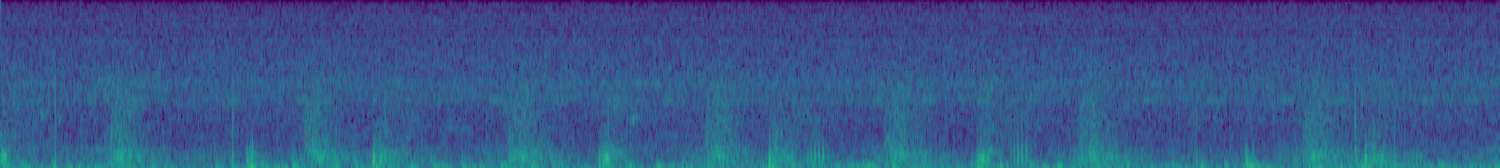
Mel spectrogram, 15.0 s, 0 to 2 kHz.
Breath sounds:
Inhalation: 0.87-1.54 s, 2.96-3.63 s, 4.98-5.64 s, 6.95-7.62 s, 8.84-9.50 s, 12.92-13.58 s
Exhalation: 3.65-4.31 s, 5.89-6.55 s, 7.68-8.34 s, 9.73-10.39 s, 13.61-14.27 s

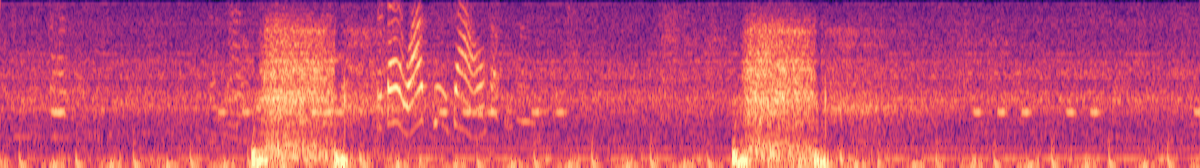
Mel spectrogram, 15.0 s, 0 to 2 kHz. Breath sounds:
Inhalation: 3.07-4.44 s, 9.06-10.44 s
Exhalation: 10.28-12.37 s

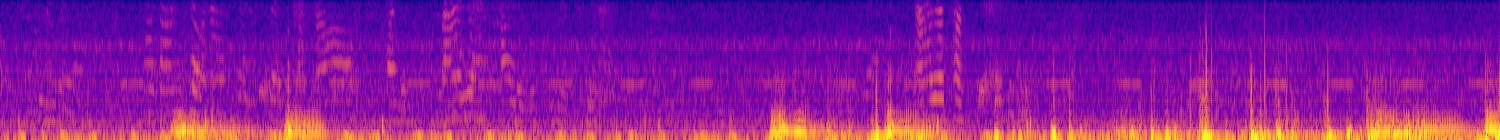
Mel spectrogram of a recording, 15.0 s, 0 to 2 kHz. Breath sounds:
Inhalation: 1.59-2.75 s, 7.64-8.66 s, 13.66-14.84 s
Exhalation: 2.79-3.53 s, 8.68-9.50 s, 14.84-15.00 s
Crackles: 1.59-2.75 s, 2.79-3.53 s, 7.64-8.66 s, 8.68-9.50 s, 13.69-14.82 s, 14.84-15.00 s

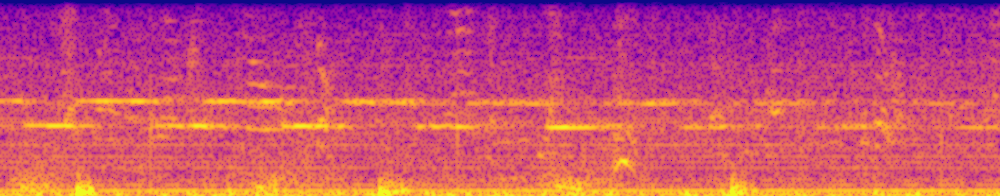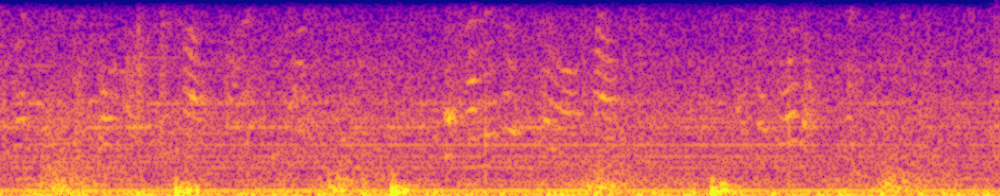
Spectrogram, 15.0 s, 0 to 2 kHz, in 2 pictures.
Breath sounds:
Inhalation: 1.84-2.70 s, 3.89-4.55 s, 7.80-8.79 s, 9.79-10.40 s, 11.86-12.77 s
Exhalation: 0.46-0.76 s, 2.77-3.11 s, 5.41-5.79 s, 8.82-9.17 s, 10.42-10.76 s, 12.85-13.17 s

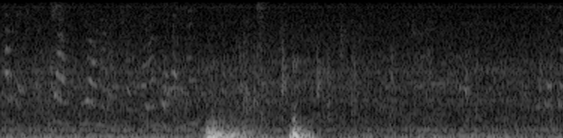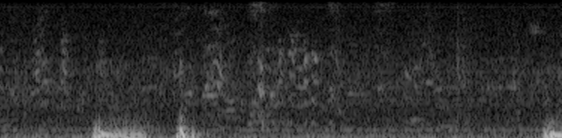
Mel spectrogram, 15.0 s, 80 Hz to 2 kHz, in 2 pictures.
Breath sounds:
Inhalation: 2.66-3.74 s, 8.68-9.59 s, 14.73-15.00 s
Exhalation: 3.76-4.31 s, 9.82-10.30 s
Crackles: 2.66-3.74 s, 3.76-4.31 s, 8.68-9.59 s, 9.82-10.30 s, 14.73-15.00 s

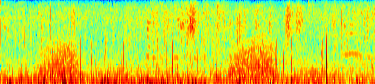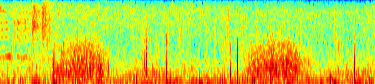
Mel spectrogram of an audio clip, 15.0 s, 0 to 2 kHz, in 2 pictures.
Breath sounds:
Inhalation: 0.34-1.58 s, 4.38-5.63 s, 8.40-9.79 s, 12.41-13.79 s

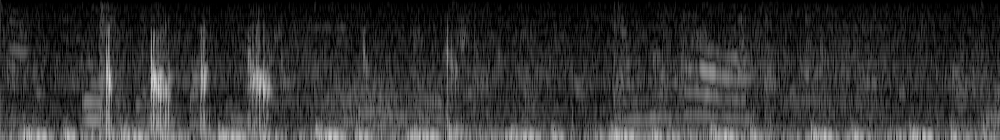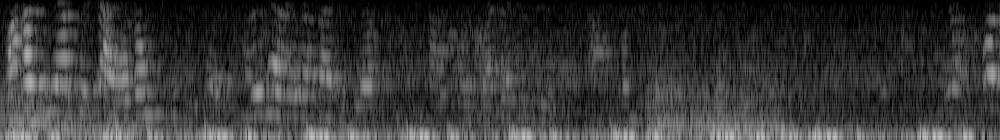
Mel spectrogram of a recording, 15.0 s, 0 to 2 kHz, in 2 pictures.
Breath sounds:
Inhalation: 2.22-3.49 s, 7.37-8.64 s, 12.41-13.68 s
Stridor: 2.20-3.48 s, 7.35-8.62 s

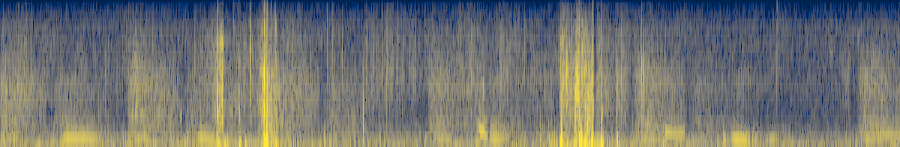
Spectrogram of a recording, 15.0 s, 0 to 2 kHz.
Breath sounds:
Wheeze: 7.91-8.65 s, 10.97-11.50 s
Rhonchi: 0.99-1.73 s, 11.97-13.11 s

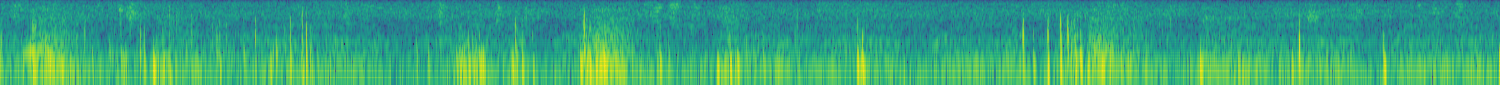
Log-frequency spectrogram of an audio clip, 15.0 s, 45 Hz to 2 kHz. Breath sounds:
Inhalation: 5.75-7.15 s, 10.58-12.00 s
Exhalation: 7.15-8.03 s, 12.00-13.05 s

